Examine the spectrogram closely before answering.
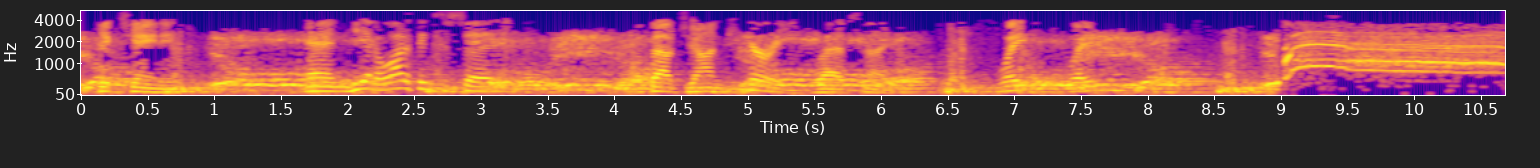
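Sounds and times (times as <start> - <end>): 
speech: 0.1 - 1.1, 1.7 - 9.1
small scream sound effect: 9.0 - 10.6.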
